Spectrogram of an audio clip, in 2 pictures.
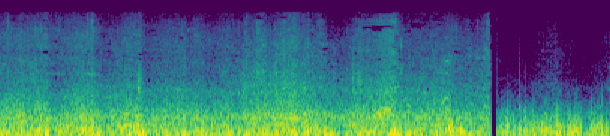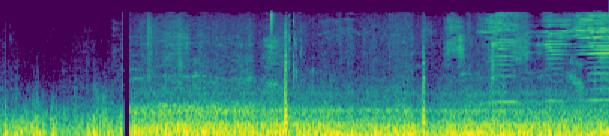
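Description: Wind buffeting the microphone on an open elevated walkway. About five seconds in there is an abrupt change to the steady low rumble of a car cabin on the road. Near the end a child gives a high shriek that falls in pitch.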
